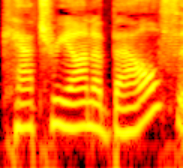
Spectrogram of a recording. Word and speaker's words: Catriona Balfe: And then the lovely lady, Catriona Balfe, is that how we say her name? She's from that time travel show? – I've never had to say that out loud before, so I agree with you. Yes.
